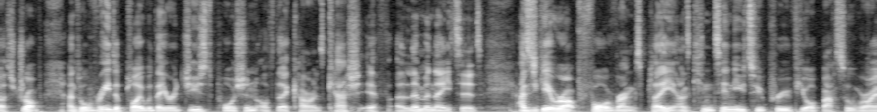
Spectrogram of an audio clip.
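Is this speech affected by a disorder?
No.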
